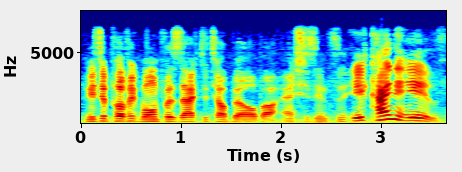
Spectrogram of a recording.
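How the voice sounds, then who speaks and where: With lively intonation and a quick pace, a man with a fairly high, pushed, bright voice reads visual novel narration aloud on stream and tosses in playful, sarcastic jokes. Slight background noise and game music accompany the dull, lo-fi recording.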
